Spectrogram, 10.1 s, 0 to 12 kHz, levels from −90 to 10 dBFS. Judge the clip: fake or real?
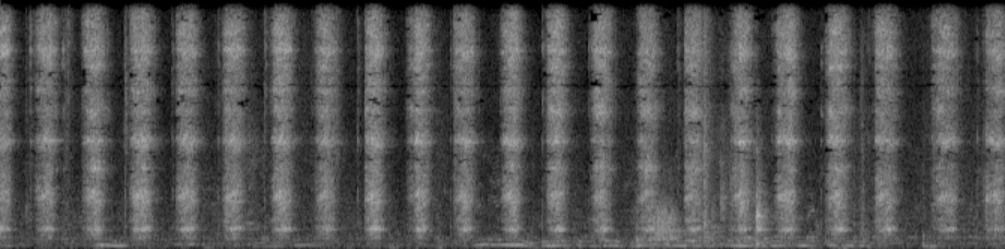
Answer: real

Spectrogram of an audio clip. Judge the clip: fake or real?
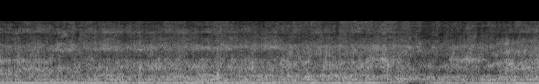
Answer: fake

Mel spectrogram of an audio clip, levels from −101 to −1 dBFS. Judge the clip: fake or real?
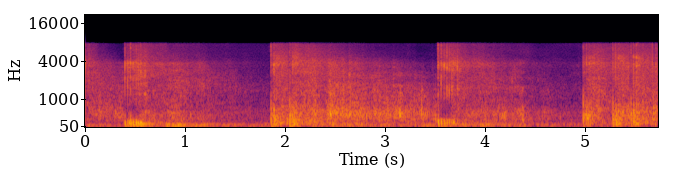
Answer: fake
